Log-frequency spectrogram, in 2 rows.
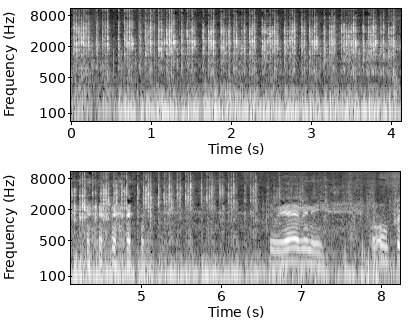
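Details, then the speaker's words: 1985 Chevrolet C10 with a 305 V8, sitting for 10 years, started on gas poured down the carburetor (no accelerator pump); it fires right up and holds a low, steady, even idle with no knocks or misses. "so give her a couple of pumps no accelerator pump by the way F right up in idles look at that"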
